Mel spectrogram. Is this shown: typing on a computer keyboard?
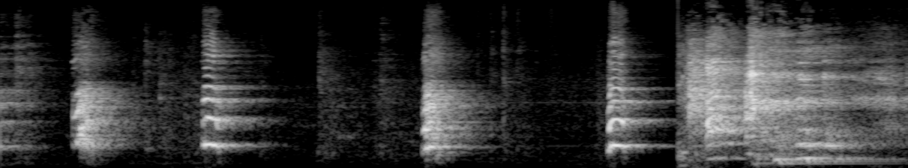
no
